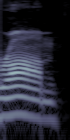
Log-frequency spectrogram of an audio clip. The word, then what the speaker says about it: Rom: I'm saying Rome, it's Rom. Rob Rom.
